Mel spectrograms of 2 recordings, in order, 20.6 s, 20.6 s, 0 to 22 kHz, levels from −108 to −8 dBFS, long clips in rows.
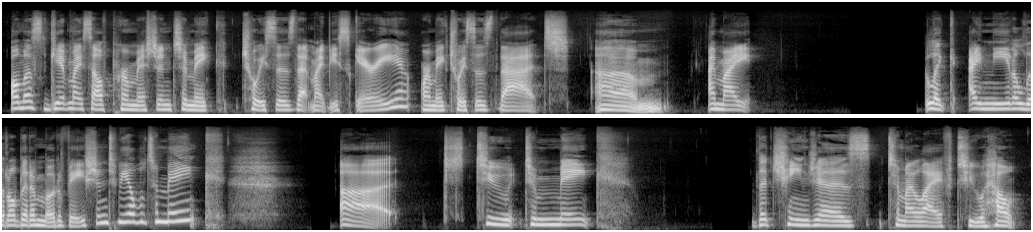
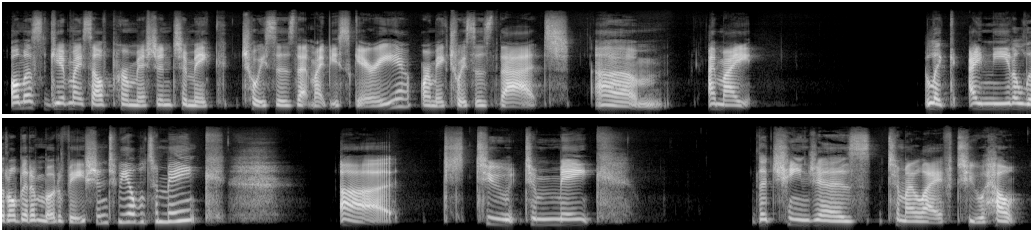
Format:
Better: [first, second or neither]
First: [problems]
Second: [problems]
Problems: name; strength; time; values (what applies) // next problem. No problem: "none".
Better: first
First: none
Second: thin; very; fading below 300 Hz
